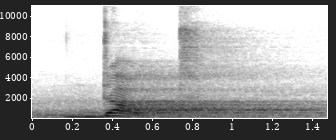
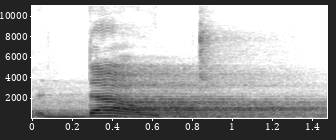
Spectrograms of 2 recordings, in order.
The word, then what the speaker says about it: doubt: Third one is doubt. Third one is doubt. In this, which one? Yes, B is the silent letter.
